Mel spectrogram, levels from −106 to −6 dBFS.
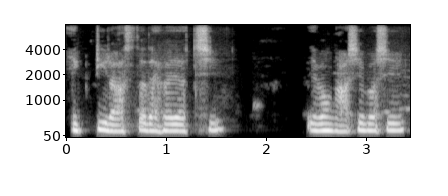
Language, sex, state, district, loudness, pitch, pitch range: Bengali, male, West Bengal, North 24 Parganas, -19 LUFS, 185 Hz, 175-195 Hz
